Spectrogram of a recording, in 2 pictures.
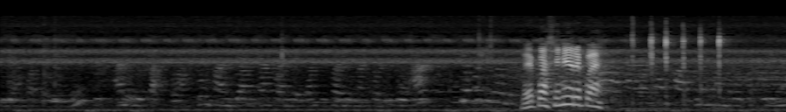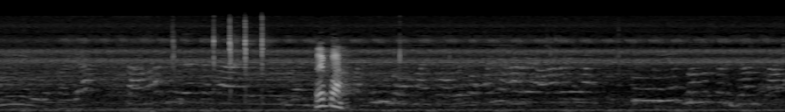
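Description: A cat crunches dry cat food.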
